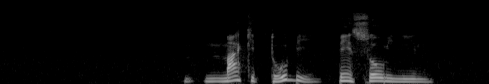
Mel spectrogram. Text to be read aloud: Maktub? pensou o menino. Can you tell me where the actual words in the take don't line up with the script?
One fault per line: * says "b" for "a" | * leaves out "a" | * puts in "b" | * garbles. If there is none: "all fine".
all fine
